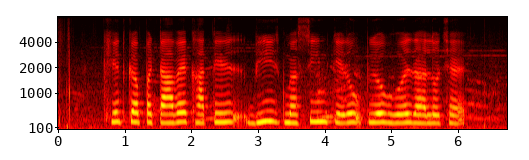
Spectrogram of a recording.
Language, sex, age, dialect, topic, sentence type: Maithili, female, 60-100, Angika, agriculture, statement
